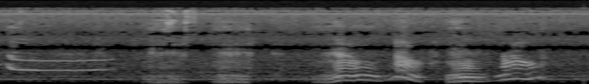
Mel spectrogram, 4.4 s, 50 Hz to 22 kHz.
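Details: Two American Eskimo Dogs, a 5-month-old puppy and an adult, squabble indoors over a bone; a high whistled whine opens, then wavering, vocal-sounding grumbles and growls rise and fall in short bursts, like talking, with a person speaking.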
